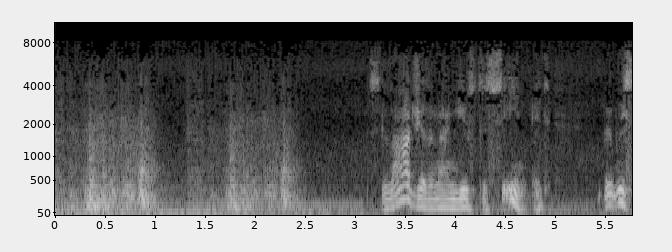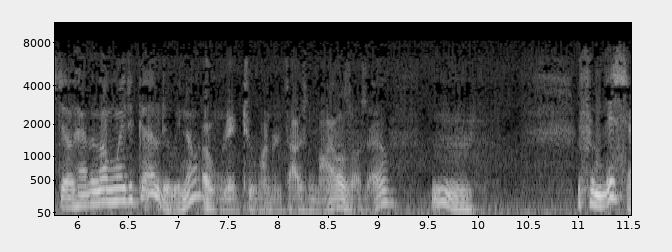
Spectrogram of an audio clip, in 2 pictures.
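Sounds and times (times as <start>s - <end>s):
window blinds being opened with knocks and rustling slides: 0.0s - 2.8s
low steady background: 0.0s - 11.5s
speech: 3.2s - 10.1s, 11.0s - 11.5s.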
